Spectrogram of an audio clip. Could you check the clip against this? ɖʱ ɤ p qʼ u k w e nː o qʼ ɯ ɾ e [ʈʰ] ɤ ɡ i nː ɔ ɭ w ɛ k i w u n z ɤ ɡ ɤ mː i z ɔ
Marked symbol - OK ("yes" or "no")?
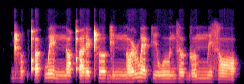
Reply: yes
